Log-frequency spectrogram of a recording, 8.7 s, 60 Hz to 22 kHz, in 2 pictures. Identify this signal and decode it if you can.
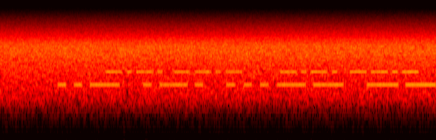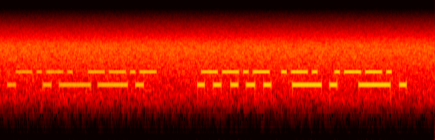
Morse code, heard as two keyed tones, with heavy radio static and fading. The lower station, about 15 wpm, 620 Hz: UR3GP 5NN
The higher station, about 25 wpm, 1060 Hz: CQ CQ CQ QRP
